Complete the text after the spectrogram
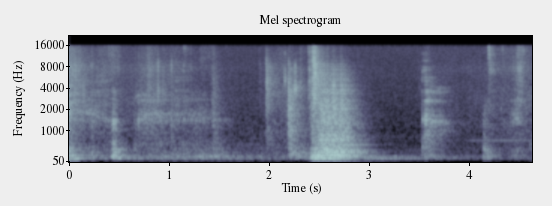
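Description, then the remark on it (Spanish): A door is pushed shut with one solid thud midway through, surrounded by a few softer clunks and handling noises against a low background hum. “Güey, cierra eh, esa puta puerta porque siento que algo me está viendo la verga, güey.”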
